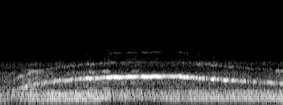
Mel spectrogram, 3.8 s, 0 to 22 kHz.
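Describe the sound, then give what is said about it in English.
A police car siren wails in one slow rise and fall, loud, over a steady low rumble of engine and traffic, with no voices, as the car makes an emergency run to 618 East 75th Street. “I told Farrell to make the run.”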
